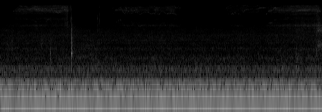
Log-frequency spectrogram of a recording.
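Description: A steady low electrical-type hum throughout, with faint sniffing at an open e-liquid bottle in a few separate breaths in. Two small clicks come about a second in.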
